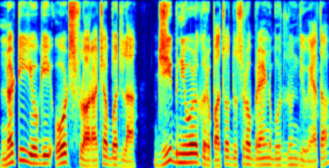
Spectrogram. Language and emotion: Goan Konkani, neutral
